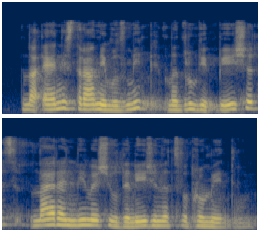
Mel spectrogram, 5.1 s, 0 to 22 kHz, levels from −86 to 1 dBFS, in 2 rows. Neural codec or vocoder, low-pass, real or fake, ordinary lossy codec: autoencoder, 22.05 kHz, a latent of 192 numbers a frame, VITS, trained on one speaker; none; fake; none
